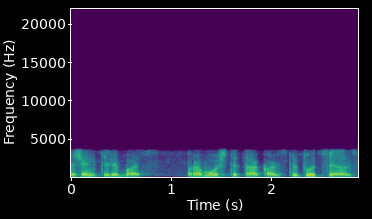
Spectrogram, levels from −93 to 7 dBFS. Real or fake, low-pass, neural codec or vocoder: fake; 3.6 kHz; codec, 24 kHz, 0.9 kbps, WavTokenizer, medium speech release version 1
